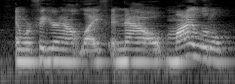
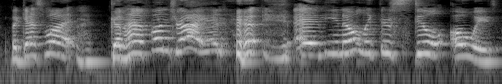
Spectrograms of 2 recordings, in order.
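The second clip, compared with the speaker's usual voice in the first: higher, louder, laughing at her own joke; 6 semitones higher, 5 dB louder than usual. Real, not acted. A wife joking about trying for babies, laughing. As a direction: giggle through the punchline.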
